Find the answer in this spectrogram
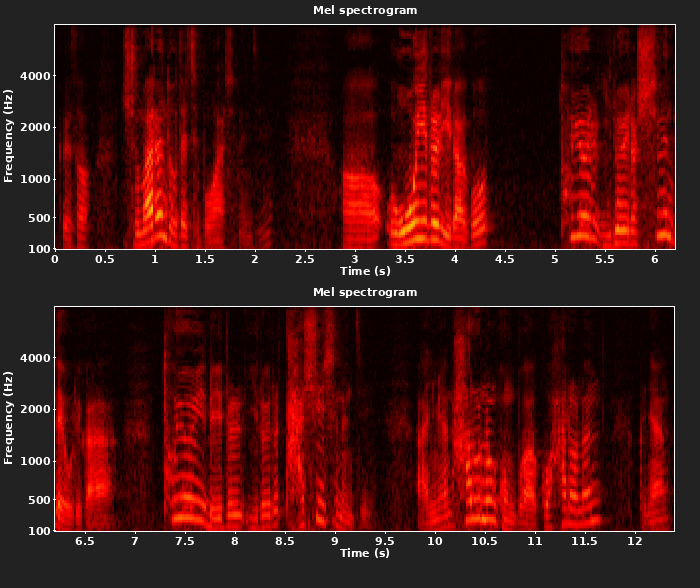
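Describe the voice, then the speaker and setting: A man's voice: fairly high pitch, normal speed. A middle-aged man giving an author talk to an audience, telling stories and acting out quoted dialogue. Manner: animated storytelling, acts out quoted dialogue. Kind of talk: lecture to an audience. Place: lecture hall.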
